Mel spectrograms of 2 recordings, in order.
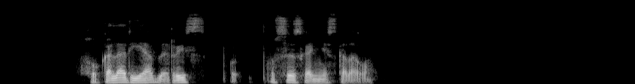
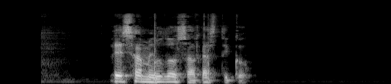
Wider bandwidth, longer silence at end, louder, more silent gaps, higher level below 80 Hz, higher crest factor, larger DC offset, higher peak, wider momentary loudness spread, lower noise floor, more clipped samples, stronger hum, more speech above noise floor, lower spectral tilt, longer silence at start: about the same, 11 kHz vs 11.5 kHz; first, 2.65 s vs 1.45 s; second, -20 LUFS vs -17 LUFS; neither; first, -44 dBFS vs -50 dBFS; about the same, 20 dB vs 20 dB; neither; about the same, -2 dBFS vs 0 dBFS; first, 21 LU vs 17 LU; second, -70 dBFS vs -75 dBFS; neither; neither; second, 52 dB vs 58 dB; first, -7 dB/octave vs -4.5 dB/octave; second, 0.85 s vs 1.1 s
